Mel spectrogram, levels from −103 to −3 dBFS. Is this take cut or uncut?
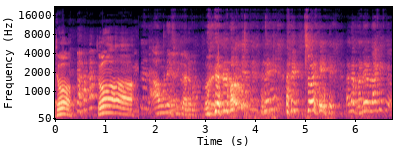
cut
